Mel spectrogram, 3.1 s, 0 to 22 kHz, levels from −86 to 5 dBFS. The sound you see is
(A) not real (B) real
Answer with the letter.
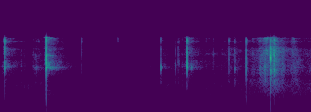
A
